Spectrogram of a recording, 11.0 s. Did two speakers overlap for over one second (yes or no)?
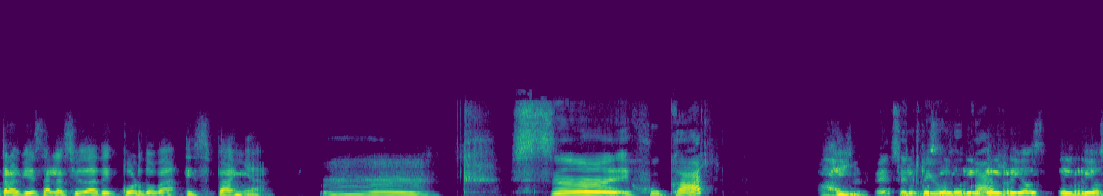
yes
